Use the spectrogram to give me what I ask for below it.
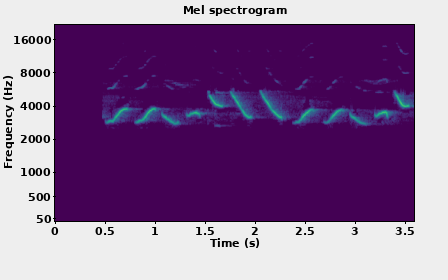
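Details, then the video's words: A bullfinch sings a quick run of clear, slurred whistles that swoop up and down, about three notes a second, with nothing else audible; recorded in Cedar Hill, Princes Town. "BullFinch Singing"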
